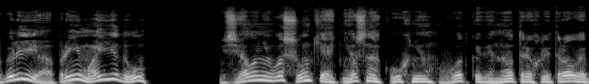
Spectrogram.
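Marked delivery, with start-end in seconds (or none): 0.0-1.5 higher-pitched, hearty call; animated announcement, pitch climbing; exclaiming. A narrator's reading. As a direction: call out cheerfully to the hostess. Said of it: "воскликнул Пётр".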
